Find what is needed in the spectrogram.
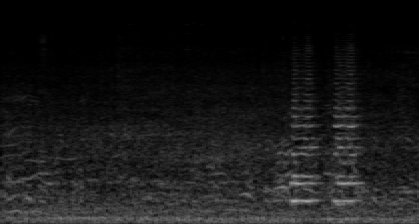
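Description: Two short vehicle-horn toots about three seconds in, over the steady background hubbub of a crowded outdoor market.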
